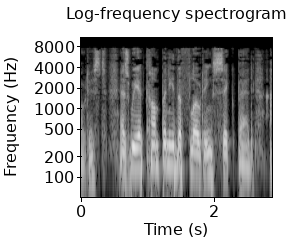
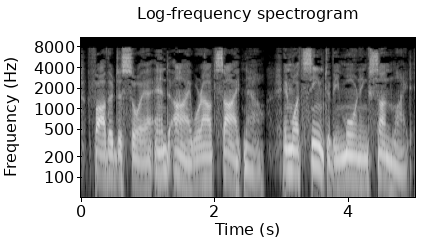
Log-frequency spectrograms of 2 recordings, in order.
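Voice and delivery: ordinary delivery, nothing marked

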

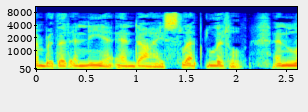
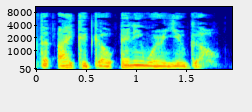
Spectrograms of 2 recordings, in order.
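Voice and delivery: plain reading voice

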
